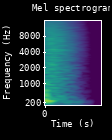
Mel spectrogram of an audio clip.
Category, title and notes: Instrument samples > Synths / Electronic
A snare one-shot made in Surge XT, using FM synthesis.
